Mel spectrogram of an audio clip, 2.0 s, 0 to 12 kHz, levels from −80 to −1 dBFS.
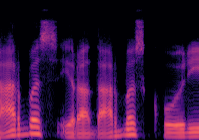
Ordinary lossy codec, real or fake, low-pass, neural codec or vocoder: Opus, 24 kbps; fake; 7.2 kHz; codec, 16 kHz, 0.3 kbps, FocalCodec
